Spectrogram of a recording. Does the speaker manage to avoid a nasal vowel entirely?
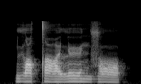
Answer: yes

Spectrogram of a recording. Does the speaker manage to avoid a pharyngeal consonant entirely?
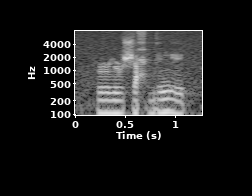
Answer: no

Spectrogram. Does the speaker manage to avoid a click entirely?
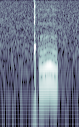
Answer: no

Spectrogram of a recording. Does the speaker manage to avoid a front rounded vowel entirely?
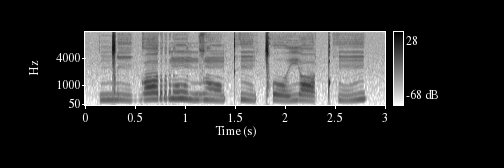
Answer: yes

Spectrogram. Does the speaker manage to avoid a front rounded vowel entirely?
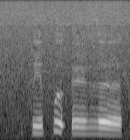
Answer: no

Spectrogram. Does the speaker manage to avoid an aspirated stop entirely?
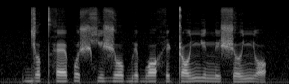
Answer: no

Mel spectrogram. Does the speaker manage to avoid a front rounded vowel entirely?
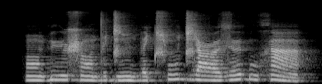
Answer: no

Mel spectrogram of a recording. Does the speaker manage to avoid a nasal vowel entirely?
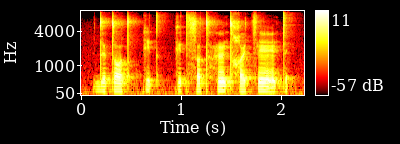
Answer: no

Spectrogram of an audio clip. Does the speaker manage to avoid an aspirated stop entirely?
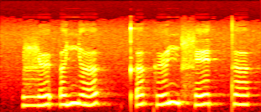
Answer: yes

